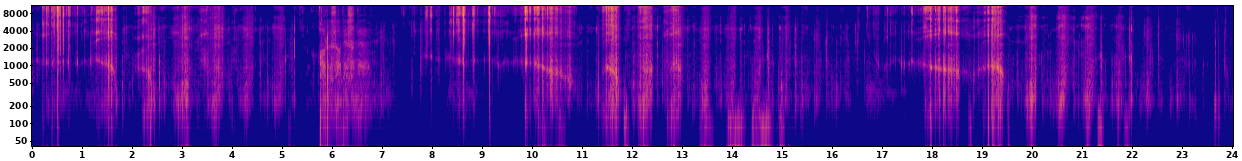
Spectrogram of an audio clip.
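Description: Crisp crunching and chewing of a crunchy, low-calorie snack of about seven calories per piece, heard in many sharp, close bursts separated by short quiet gaps, with no talking.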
